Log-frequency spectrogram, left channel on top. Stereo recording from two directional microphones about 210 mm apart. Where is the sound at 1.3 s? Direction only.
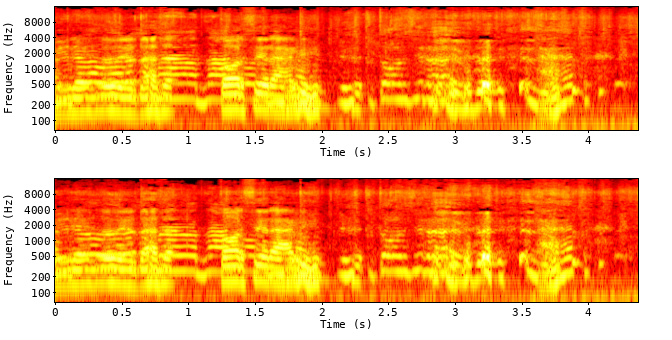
60° right (ahead or behind).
